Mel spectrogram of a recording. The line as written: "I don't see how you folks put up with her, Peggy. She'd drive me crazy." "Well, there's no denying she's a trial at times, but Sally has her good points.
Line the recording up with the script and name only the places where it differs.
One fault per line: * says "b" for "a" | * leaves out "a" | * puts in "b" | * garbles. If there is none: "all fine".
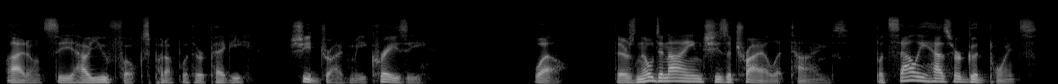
all fine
